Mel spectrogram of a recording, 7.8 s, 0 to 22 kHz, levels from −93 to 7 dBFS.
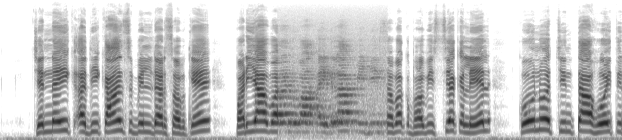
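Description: From 3.48 to 4.85 s, speech abruptly turns hollow and roomy, about 5 dB quieter, with added room noise. Likely a switch to a distant microphone.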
